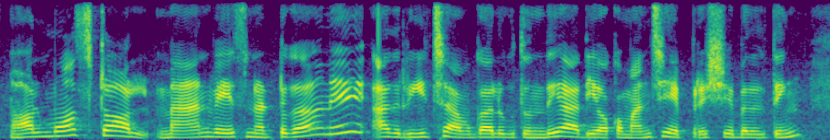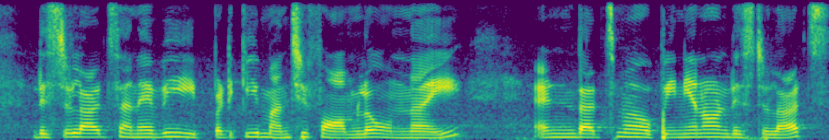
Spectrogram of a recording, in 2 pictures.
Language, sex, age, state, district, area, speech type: Telugu, female, 18-30, Andhra Pradesh, Anakapalli, rural, spontaneous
